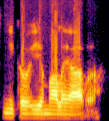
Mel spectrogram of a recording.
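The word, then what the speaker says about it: Nico Iamaleava: pronunciation one more time I believe it's nikala um some say a at the end but it's niiko malava yeah I uh you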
